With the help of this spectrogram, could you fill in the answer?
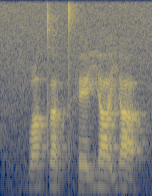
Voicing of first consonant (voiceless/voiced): voiced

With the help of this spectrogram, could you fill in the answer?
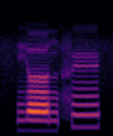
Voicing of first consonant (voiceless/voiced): voiced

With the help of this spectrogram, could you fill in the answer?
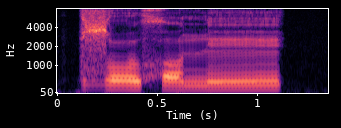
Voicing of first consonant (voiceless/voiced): voiced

